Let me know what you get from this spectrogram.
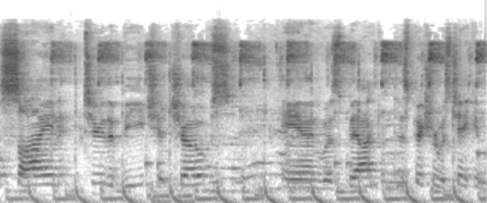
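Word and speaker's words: Teahupoʻo: So the contest actually takes place at Chopes, which is spelled a little bit differently than it's pronounced.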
